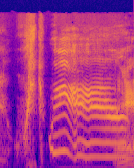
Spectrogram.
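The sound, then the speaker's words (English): A voice imitates a cat with a single drawn-out, wavering meow, loud and close, after a couple of brief breathy sounds. “Let's hear Cat out of the bag.”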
